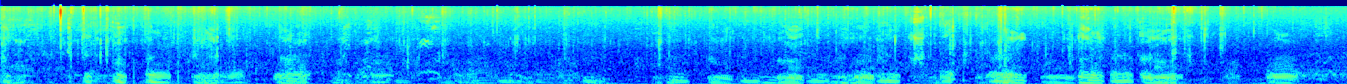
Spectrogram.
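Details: Wild boar sow walking on with her young piglets, which want to suckle; a steady stream of low, rapid grunts and squeaky squeals in clustered bursts throughout, over faint background rustle.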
